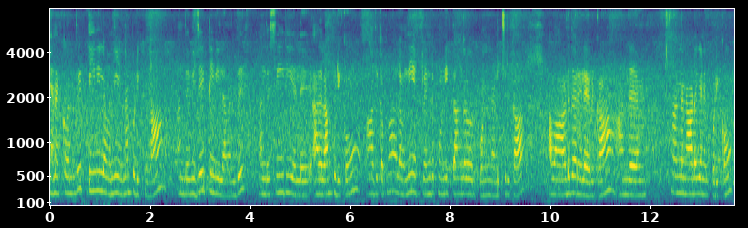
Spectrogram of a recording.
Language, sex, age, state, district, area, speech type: Tamil, female, 30-45, Tamil Nadu, Thanjavur, urban, spontaneous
